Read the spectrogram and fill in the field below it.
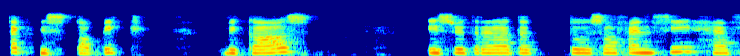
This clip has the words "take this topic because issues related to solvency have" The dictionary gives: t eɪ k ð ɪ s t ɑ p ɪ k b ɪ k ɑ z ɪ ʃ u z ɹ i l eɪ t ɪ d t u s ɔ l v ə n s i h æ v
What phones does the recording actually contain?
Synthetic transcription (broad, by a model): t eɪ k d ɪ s t ɑ p ɪ k b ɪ k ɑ s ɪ s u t ɹ i l eɪ t ɪ d t u s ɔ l f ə n s i h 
